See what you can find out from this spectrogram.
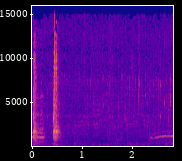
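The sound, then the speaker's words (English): Two quick splashes as an unidentified bug from a garden is thrown into water, followed by low, steady sloshing and gurgling, with a faint high-pitched chirp rising near the end. “What the hell is that? I don't know, but it's going in the water.”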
